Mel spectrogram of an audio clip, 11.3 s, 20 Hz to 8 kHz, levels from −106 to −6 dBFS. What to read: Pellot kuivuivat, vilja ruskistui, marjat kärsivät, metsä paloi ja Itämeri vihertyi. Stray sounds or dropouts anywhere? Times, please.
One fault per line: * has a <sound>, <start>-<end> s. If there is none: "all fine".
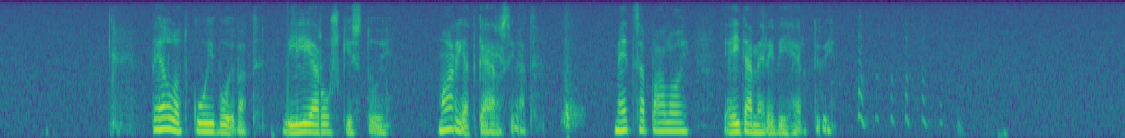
* has a whoosh, 5.6-5.9 s
* has a laugh, 8.6-9.7 s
